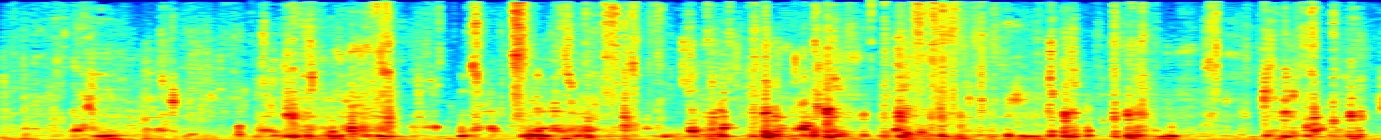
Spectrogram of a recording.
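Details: Crisp dried whole quail, bones included, is crunched by the French Bulldogs Pang, Kun and Ppo. A steady flurry of loud cracking bites and brittle snaps continues throughout, with moist chewing underneath.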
